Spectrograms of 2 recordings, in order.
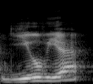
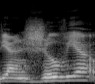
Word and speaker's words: lluvia: for example "lluvia" (rain), I would say lluvia and they would say /juvia/ or /shuvia/. Then, as you can see,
